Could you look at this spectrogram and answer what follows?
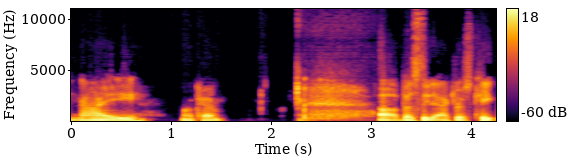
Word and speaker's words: Nighy: Well, if it's spelled like that, it's not him. But yeah, Nighy. Nye.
